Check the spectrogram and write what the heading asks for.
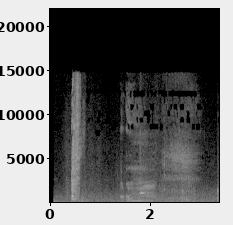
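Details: Sneeze of the animated rabbit character Haru from the show Beastars, not a real animal: one sharp sneeze burst followed by faint snuffling and breathing in a quiet room; a single sneeze.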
